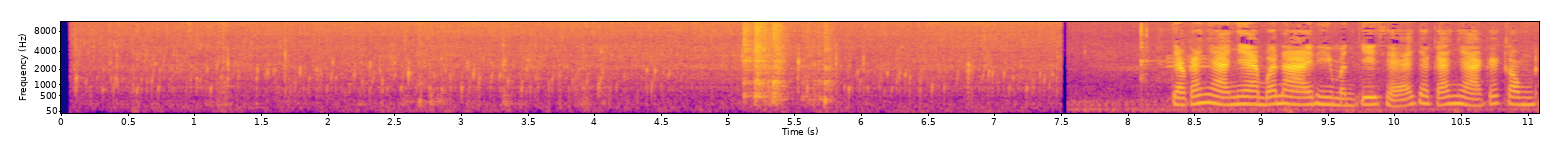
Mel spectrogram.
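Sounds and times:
fritters sizzling in hot oil: 0.1s - 8.6s
chopsticks stirring in frying oil: 1.0s - 6.0s.

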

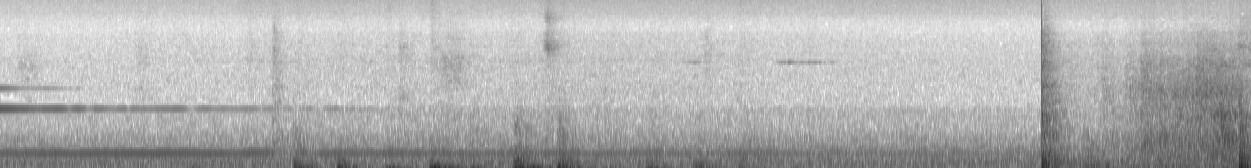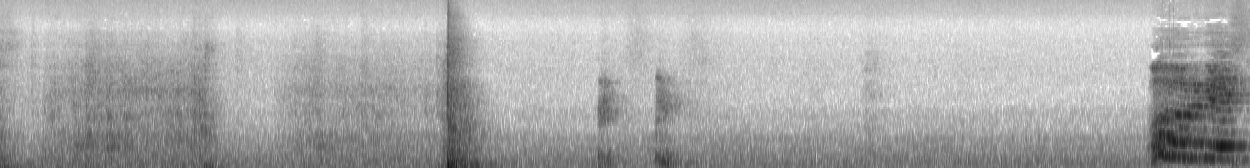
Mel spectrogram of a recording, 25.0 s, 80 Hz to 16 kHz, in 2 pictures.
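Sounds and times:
soft thuds: 2.7s - 7.8s
sharp knocks: 2.8s - 7.8s, 10.4s - 13.8s.

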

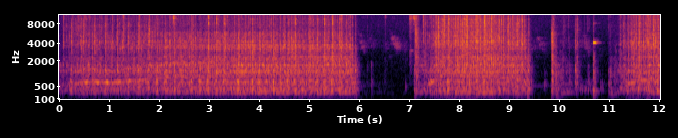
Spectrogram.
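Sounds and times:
sewing machine running: 0.0s - 6.0s, 7.1s - 9.5s, 11.0s - 12.0s.

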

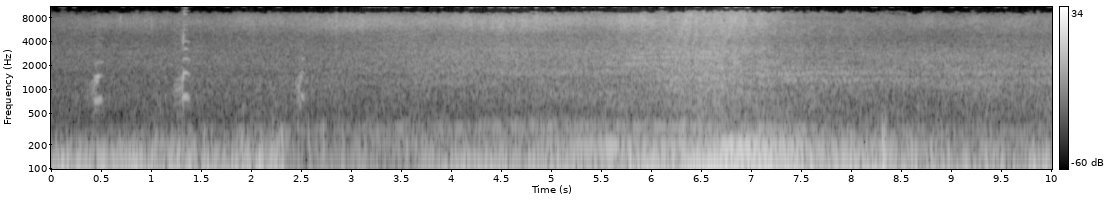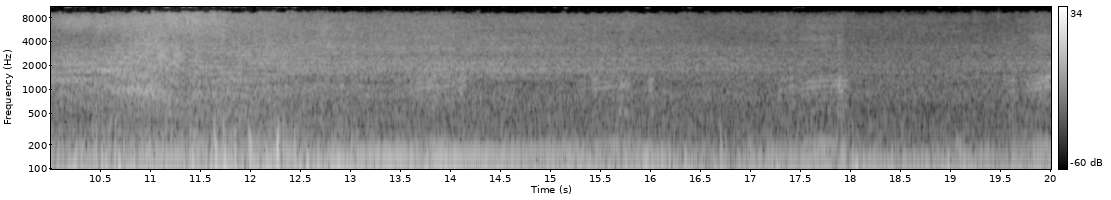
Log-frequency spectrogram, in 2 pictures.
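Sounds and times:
steady low rumble: 0.0s - 6.4s
geese honking: 0.4s - 0.6s, 1.2s - 1.5s, 2.4s - 2.6s, 13.6s - 14.2s, 15.3s - 16.2s, 17.2s - 18.0s, 19.5s - 20.0s
vehicle driving past: 1.2s - 18.1s.

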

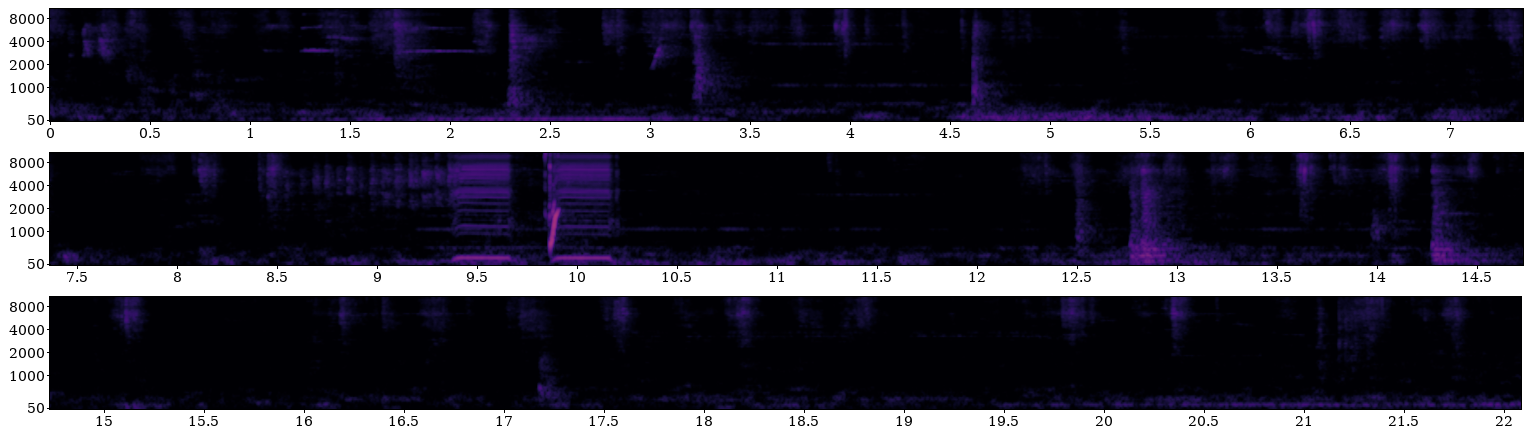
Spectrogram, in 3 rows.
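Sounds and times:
sharp rising chirp: 9.4s - 10.2s
short buzzy beeps: 9.4s - 10.2s.

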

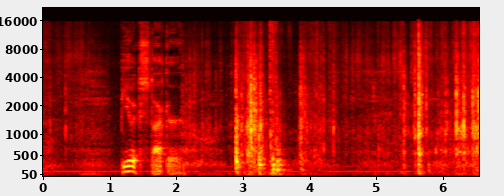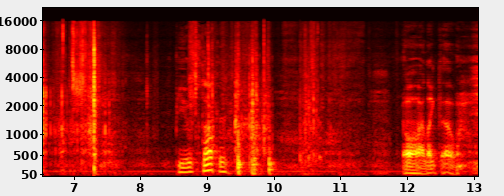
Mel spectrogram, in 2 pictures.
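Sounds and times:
cardboard and plastic rustling: 2.0s - 11.2s.

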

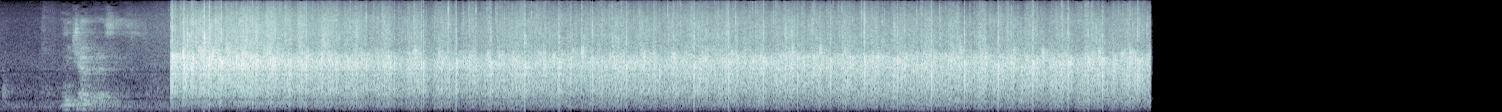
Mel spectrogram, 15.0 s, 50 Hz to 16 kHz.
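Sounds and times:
audience applauding: 1.7s - 11.5s.

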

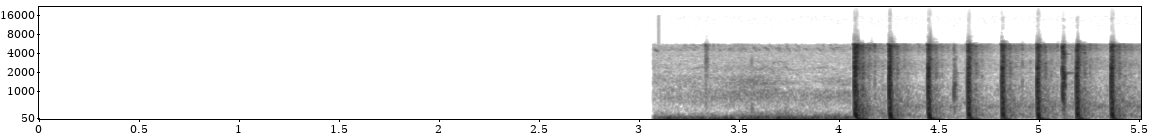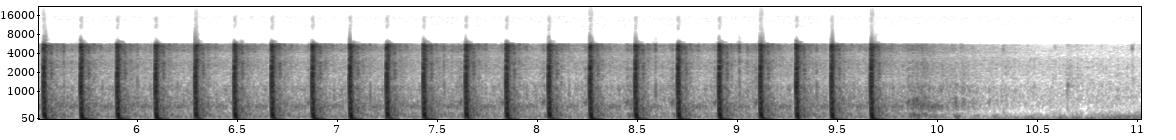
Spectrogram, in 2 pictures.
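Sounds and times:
rifle shots fired rapidly: 4.1s - 10.2s.

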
